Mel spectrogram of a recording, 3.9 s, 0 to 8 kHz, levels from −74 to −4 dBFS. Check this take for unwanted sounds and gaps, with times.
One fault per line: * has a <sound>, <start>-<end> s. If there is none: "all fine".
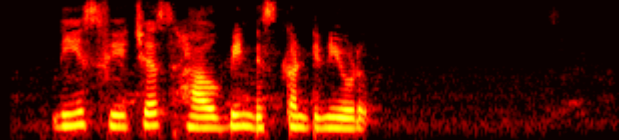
all fine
